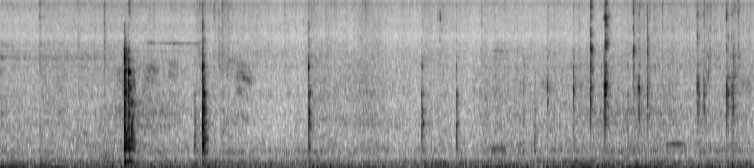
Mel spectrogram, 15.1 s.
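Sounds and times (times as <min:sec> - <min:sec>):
vegetables sizzling in a frying pan: 0:00.0 - 0:15.0
spatula stirring: 0:10.8 - 0:15.0.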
